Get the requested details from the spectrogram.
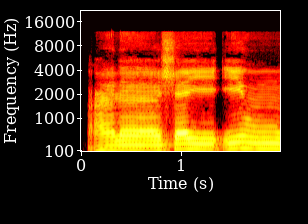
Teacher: Jadi sebagiannya keluar dari pangkal hidung. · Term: ghunah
